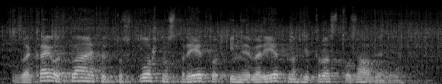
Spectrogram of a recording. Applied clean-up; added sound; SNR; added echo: none; Sink (filling or washing) / Water tap, faucet; 17 dB; none.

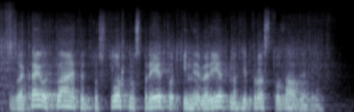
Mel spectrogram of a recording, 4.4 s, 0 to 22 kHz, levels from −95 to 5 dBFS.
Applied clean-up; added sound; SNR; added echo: neural mask model RNNoise.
